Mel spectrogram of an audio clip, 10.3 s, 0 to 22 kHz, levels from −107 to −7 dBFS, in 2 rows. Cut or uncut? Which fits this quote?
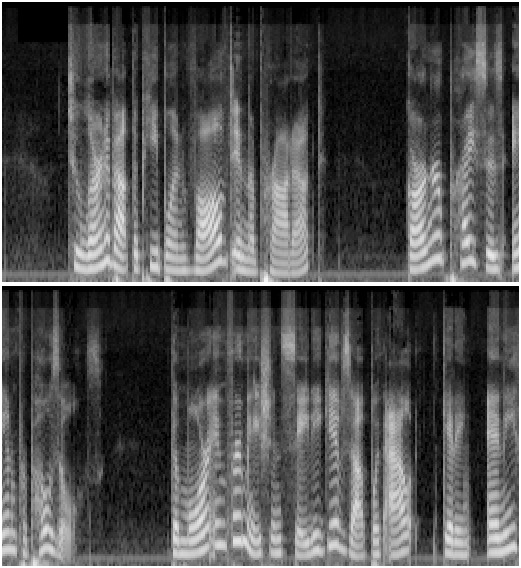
cut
